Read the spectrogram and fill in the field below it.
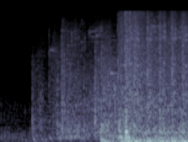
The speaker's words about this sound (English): The stupid fusion rifle. It's that fusion.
